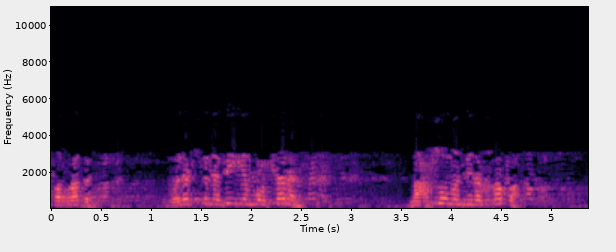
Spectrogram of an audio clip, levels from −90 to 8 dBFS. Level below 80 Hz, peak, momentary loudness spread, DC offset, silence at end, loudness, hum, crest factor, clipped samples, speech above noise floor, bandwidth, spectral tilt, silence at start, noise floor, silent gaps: -70 dBFS; -12 dBFS; 17 LU; under 0.1%; 0 s; -29 LUFS; none; 18 dB; under 0.1%; 26 dB; 5.2 kHz; -9.5 dB/octave; 0 s; -55 dBFS; none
